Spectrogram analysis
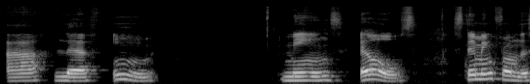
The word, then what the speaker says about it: Alefim: the plural form that the plural alaphene pronounced I left in means elves stemming from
